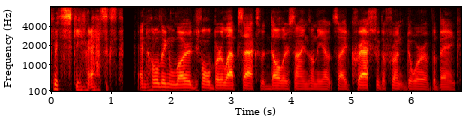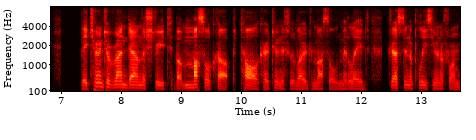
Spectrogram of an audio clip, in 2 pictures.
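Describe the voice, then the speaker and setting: Male table-read narrator, low voice, dry close sound, delivering stage directions. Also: no room sound. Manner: reads out screenplay directions. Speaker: podcaster reading stage directions.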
